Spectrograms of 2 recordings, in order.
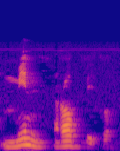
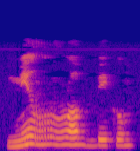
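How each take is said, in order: First: The n is pronounced clearly before the r. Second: The n merges into the r. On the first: The speaker calls it wrong. "tidak boleh dibaca min rabbikum" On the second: The speaker calls it right. "harus diidghamkan ke huruf ro tanpa disertai dengung"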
